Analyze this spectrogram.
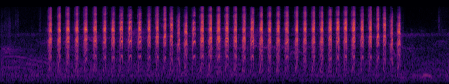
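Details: Male Crested Barbet song: its distinctive trilled rattle, a long, even trill of about three and a half seconds of rapid, dry pulses, roughly ten a second, with no other sounds.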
